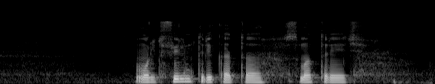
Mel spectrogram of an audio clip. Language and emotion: Russian, neutral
